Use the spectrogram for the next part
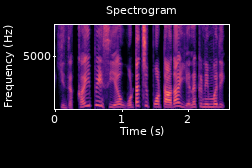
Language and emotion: Tamil, angry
